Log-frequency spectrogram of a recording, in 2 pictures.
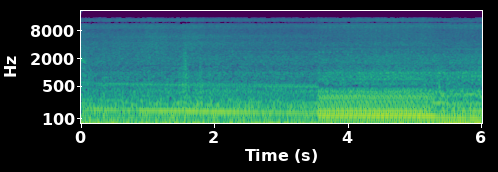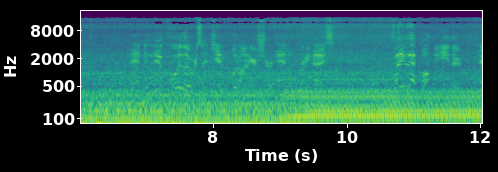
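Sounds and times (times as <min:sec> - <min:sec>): car engine drone from cabin: 0:00.0 - 0:12.0.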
